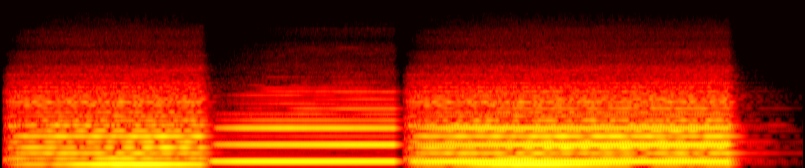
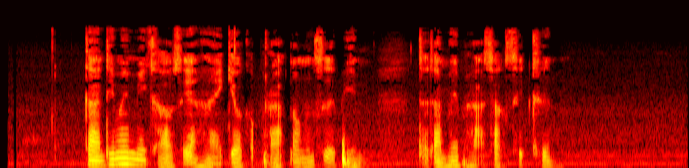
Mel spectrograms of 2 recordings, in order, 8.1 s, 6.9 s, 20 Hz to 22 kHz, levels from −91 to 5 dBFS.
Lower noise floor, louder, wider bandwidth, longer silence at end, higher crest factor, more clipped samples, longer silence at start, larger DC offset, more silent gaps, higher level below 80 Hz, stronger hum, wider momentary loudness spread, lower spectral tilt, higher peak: first, -57 dBFS vs -53 dBFS; first, -20 LUFS vs -26 LUFS; second, 6 kHz vs 11.5 kHz; second, 0.65 s vs 1.35 s; second, 14 dB vs 26 dB; neither; second, 0.05 s vs 0.85 s; neither; neither; second, -74 dBFS vs -46 dBFS; neither; about the same, 8 LU vs 10 LU; first, -9.5 dB/octave vs -5 dB/octave; second, -6 dBFS vs -2 dBFS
